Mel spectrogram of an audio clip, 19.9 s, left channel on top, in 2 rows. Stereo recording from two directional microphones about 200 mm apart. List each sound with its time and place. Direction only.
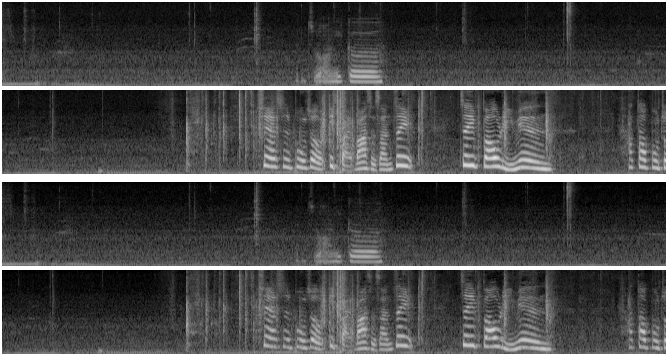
4.7 s a sound: 65° left (ahead or behind)
5.2 s speech: 60° left (ahead or behind)
13.8 s speech: 55° left (ahead or behind)
14.7 s speech: 30° left (ahead or behind)
15.3 s speech: 60° left (ahead or behind)
19.4 s speech: 55° left (ahead or behind)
